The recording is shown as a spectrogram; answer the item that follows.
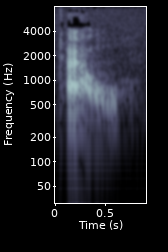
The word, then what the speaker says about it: tau: I remember coming down to the end and pronouncing the sin, shin, tau. T-A-U is the name of the letter. It's a tau.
